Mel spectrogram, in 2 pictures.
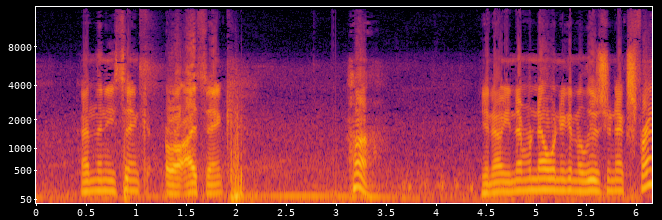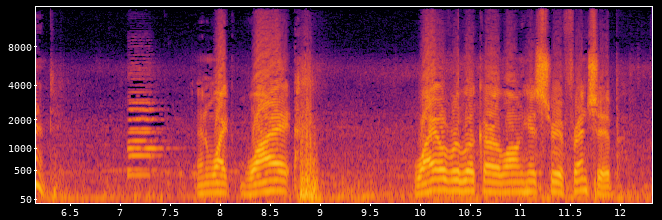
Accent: Santa Cruz, California, United States; born there; now in Los Angeles, United States; because I was born in Santa Cruz.

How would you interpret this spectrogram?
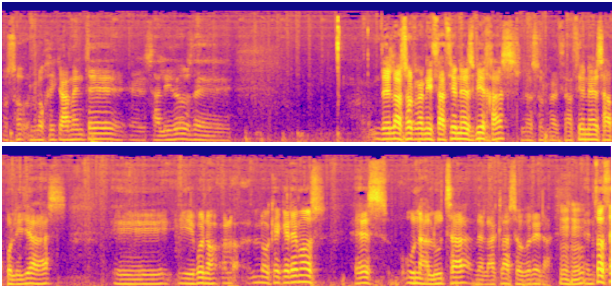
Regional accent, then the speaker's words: San Sebastián, Basque Country, Spain; now in Goierri, Spain; soy de aquí, de Donosti, me he ido a vivir al Goierri

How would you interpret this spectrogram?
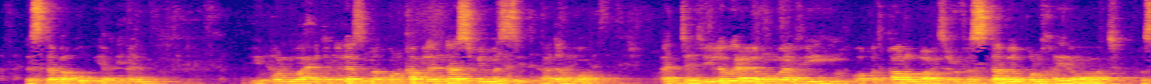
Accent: Morocco; والحمد لله احنا عندنا في المغرب هذا، عندنا هذا الترجيع

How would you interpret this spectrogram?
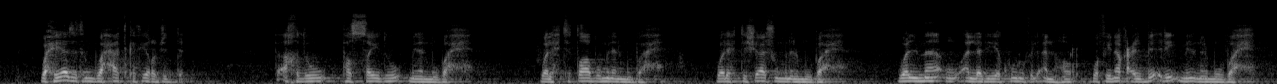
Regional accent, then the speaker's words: Hejaz, Saudi Arabia; والتين عندنا في الحجاز مثلا، في الطائف التين في ينبت

